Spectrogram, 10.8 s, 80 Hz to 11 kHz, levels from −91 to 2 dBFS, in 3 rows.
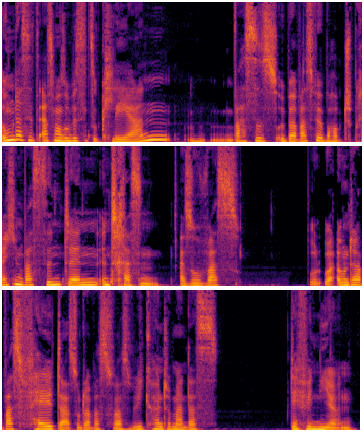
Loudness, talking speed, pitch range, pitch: -19 LUFS, 190 wpm, 185-220 Hz, 200 Hz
